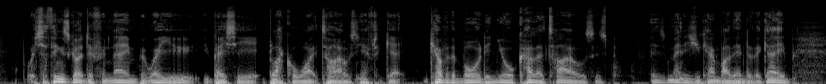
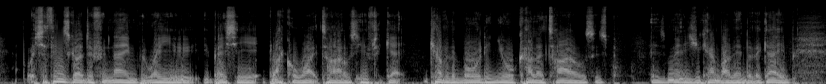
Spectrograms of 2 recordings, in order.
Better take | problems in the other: first | distortion; heavy; 7 dB below the speech

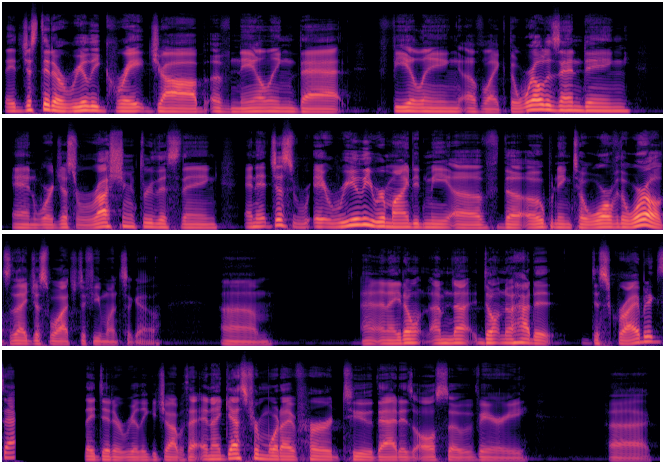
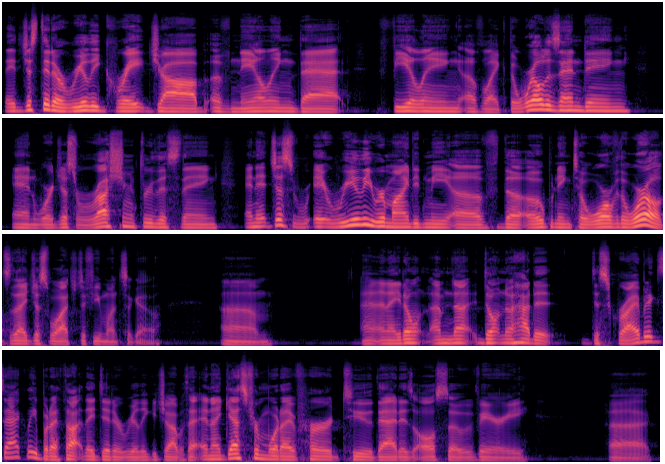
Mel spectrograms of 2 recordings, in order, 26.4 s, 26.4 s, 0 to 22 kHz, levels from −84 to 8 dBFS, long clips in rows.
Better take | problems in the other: second | audio cutting out; at 20 s for 0.5 s

